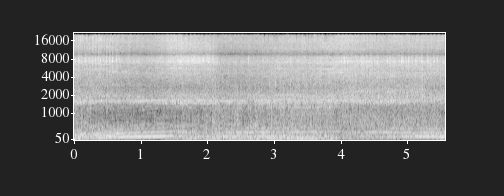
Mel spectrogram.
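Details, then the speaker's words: Old Yamaha ET snowmobile two-stroke on the trail in snow: uneven lumpy running, stumbling irregularly; estimated running on maybe one and a half cylinders, pretty bad motor (suspected misfire). "The old ET is kind of running on like maybe one and a half. Pretty bad motor, but hey, she's still running."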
